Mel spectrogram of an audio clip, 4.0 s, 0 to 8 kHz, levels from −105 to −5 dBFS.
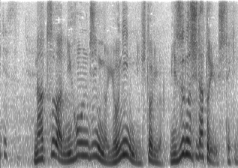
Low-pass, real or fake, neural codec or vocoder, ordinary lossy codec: none; real; none; none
